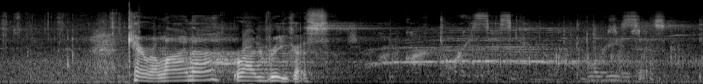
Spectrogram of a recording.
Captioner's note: applause and cheering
